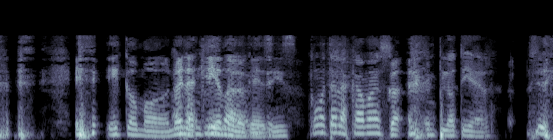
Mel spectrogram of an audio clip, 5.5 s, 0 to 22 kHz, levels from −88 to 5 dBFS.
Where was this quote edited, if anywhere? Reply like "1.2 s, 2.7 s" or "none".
2.0 s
